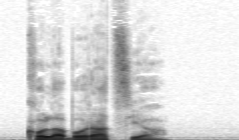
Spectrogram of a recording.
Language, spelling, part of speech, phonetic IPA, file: Polish, kolaboracja, noun, [ˌkɔlabɔˈrat͡sʲja], Pl-kolaboracja.ogg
